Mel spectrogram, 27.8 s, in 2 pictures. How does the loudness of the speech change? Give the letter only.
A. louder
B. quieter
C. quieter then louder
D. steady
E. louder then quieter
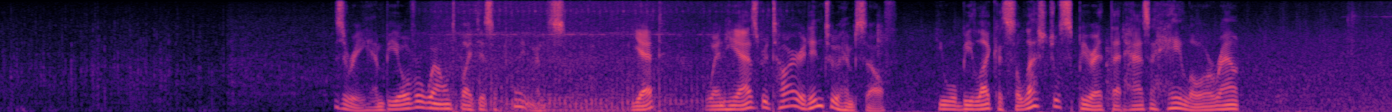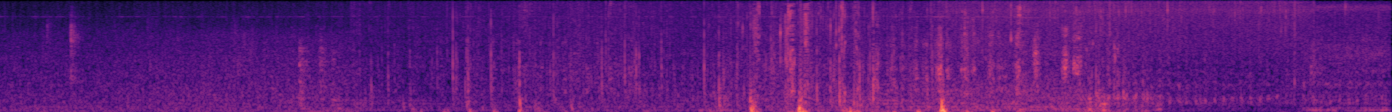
D.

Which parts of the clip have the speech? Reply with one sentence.
You can hear the speech from 3.4 to 12.4 s.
